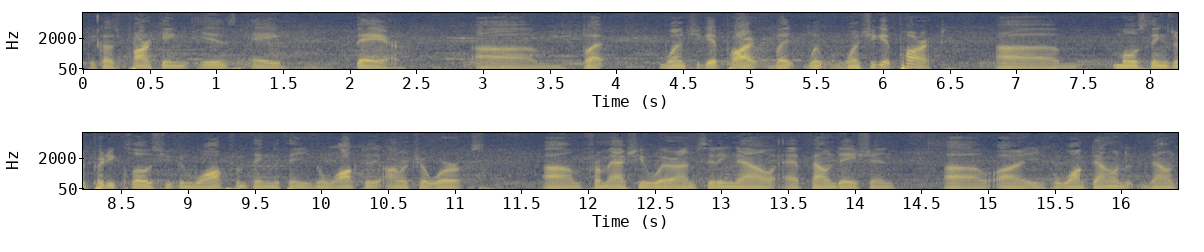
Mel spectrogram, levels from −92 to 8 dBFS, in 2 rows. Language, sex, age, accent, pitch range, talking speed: English, male, 40-59, American, 85-100 Hz, 195 wpm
